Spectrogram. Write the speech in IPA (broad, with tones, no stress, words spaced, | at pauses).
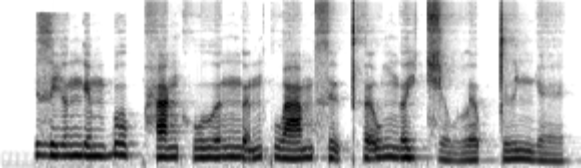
zi˧ə̯ŋe˧mɓo˦˥p̚ ha˧ŋhwu˨˦ə̯ ŋə̰˧˥nkwa˨˦msɨ̰˧˨ t̪ʰə̰˧˥wŋə˧j t͡ɕə̤˨˩wlə˨˩p̚t̪ɨ˨˦ɲɛ̤˨˩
